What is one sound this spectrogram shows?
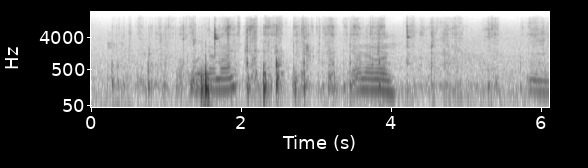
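A spoon scrapes and stirs flour in a metal bowl.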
